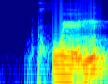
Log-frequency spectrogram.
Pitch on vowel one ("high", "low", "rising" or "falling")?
rising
